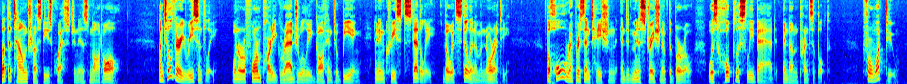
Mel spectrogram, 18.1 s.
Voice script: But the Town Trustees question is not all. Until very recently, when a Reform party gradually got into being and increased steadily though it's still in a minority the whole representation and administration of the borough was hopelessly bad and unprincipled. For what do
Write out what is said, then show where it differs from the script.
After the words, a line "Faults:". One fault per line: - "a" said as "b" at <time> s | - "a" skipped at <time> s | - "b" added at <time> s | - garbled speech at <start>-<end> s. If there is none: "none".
But the Town Trustees question is not all. Until very recently, when a Reform party gradually got into being and increased steadily though it's still in a minority the whole representation and administration of the borough was hopelessly bad and unprincipled. For what do
Faults:
none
